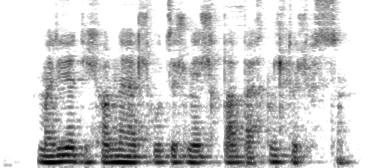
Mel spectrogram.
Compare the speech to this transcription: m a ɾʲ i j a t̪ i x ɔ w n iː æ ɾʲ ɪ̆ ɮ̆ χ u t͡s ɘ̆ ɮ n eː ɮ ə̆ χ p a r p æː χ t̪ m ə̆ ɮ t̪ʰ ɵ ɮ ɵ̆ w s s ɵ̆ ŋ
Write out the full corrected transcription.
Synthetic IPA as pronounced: m a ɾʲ i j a t̪ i x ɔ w n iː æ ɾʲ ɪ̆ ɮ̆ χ u t͡s ɘ̆ ɮ n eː ɮ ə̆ χ p a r p æː χ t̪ n ə̆ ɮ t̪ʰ ɵ ɮ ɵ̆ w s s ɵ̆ ŋ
